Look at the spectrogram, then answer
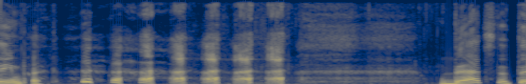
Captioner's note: chuckles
